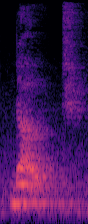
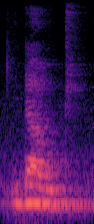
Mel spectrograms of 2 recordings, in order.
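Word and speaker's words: doubt: উচ্চারণ হয় না আমরা রূপ পাই বি এর উচ্চারণটা রূপ পেয়ে যাই শাটল ডাউট ডাউট বি এর উচ্চারিত হয় নাই শাটল এখানে বি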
